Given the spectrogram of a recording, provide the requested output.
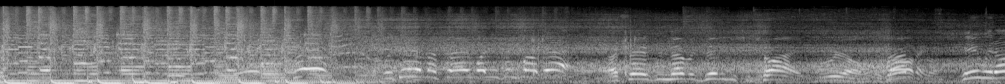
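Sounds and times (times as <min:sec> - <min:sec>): man talking: 0:02.4 - 0:10.0.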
